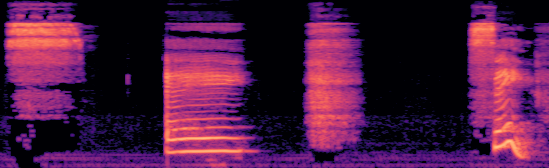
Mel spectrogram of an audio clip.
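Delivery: long A held, then safe said high; sounding out safe. Shown as a demonstration. Teacher flipping the vowel for the class, blended slowly. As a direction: sound it out letter by letter. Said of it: "Let's flip the vowel sound".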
